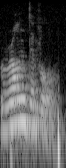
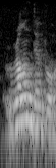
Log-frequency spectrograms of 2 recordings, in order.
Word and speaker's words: rendezvous: with words like this but in english this word is rendezvous rendezvous remember i talked about it during my lessons on silent letters all right let's move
